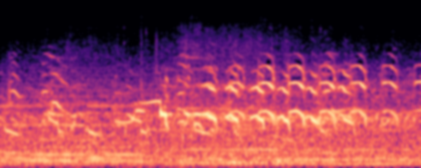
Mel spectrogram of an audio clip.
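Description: Seabirds call continuously across a breeding gull colony on sheer Brittany sea cliffs in spring, a dense overlapping chorus of honking, yelping cries.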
